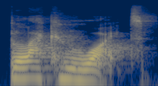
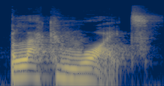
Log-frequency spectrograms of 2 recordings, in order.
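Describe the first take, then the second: No difference in how they are said.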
